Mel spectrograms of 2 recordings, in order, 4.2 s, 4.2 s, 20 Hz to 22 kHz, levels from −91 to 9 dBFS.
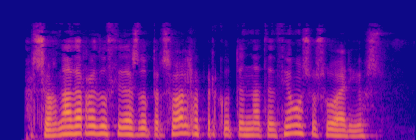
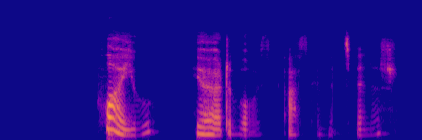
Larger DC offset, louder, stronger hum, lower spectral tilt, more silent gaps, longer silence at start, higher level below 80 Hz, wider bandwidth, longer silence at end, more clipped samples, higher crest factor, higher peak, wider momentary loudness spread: neither; about the same, -25 LUFS vs -26 LUFS; neither; first, -6 dB/octave vs -4.5 dB/octave; neither; second, 0.25 s vs 1.05 s; first, -66 dBFS vs -74 dBFS; first, 11.5 kHz vs 8.2 kHz; about the same, 0.4 s vs 0.3 s; neither; second, 18 dB vs 26 dB; about the same, -8 dBFS vs -6 dBFS; second, 11 LU vs 24 LU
